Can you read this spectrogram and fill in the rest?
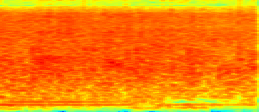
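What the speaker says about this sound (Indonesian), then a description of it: "berikan tepuk tangan yang meriah" A crowd claps continuously, a dense wash of applause filling the room.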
